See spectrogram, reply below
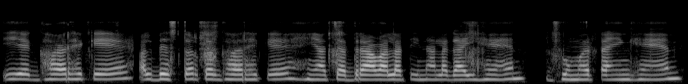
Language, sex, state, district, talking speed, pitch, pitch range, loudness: Sadri, female, Chhattisgarh, Jashpur, 155 wpm, 230 Hz, 225-245 Hz, -27 LUFS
